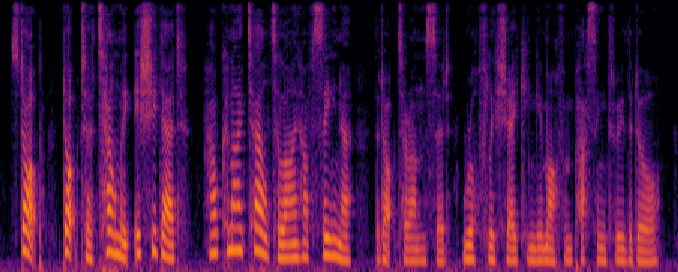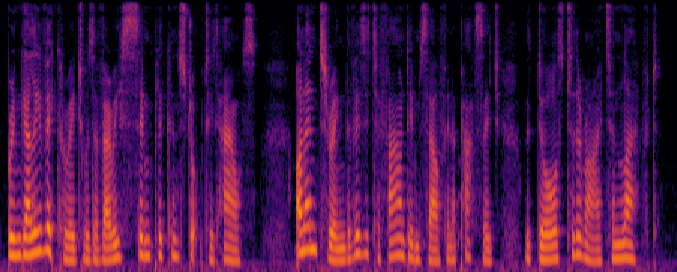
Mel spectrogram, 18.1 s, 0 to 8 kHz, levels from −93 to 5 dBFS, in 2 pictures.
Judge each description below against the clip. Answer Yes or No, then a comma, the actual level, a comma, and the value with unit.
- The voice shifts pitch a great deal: Yes, wide, 6.4 semitones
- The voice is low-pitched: No, medium, 150 Hz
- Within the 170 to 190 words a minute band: Yes, average, 175 wpm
